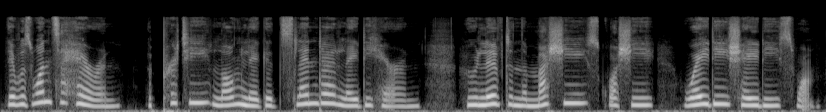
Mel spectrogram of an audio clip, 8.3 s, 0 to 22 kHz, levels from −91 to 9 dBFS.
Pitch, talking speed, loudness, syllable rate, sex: 270 Hz, 150 wpm, -18 LUFS, 4.7 syllables/s, female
